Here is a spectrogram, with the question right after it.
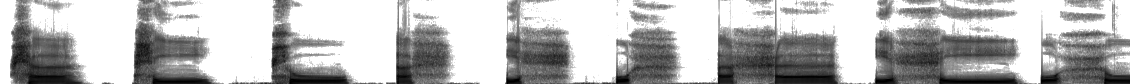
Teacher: H kecil dilafalkan dari sini. Tepat pada bagian tengah tenggorokan, tepat pada bagian organ katup epiglotis.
